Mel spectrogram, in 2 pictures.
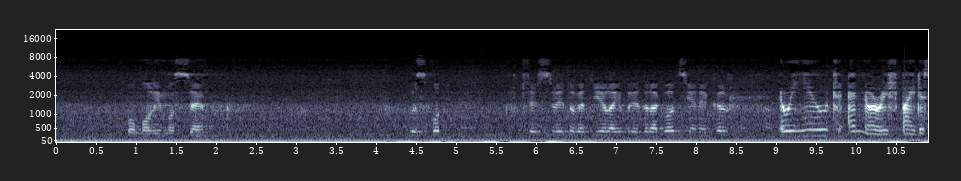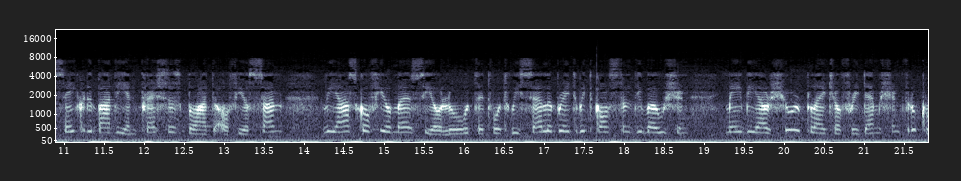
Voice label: Prayer and Announcement; medjugorje 2018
